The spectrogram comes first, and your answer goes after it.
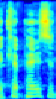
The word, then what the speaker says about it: capsaicin: I thought it was like capsicum. That's one pronunciation. But yeah, capsaicin.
